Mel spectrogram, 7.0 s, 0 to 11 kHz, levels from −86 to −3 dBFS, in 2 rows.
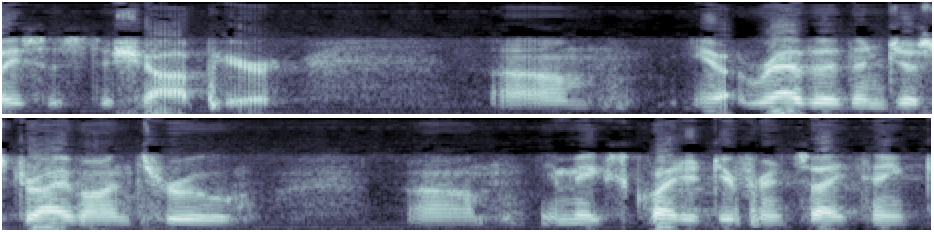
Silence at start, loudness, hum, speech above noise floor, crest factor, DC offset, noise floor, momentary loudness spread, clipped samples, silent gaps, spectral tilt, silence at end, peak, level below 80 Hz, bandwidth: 0 s; -15 LUFS; 60 Hz at -55 dBFS; 22 dB; 16 dB; under 0.1%; -38 dBFS; 19 LU; under 0.1%; none; -3 dB/octave; 0.05 s; 0 dBFS; -46 dBFS; 11 kHz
